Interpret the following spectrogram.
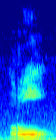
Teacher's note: huruf ro dibaca tebal dikarenakan dia berharokat fathah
